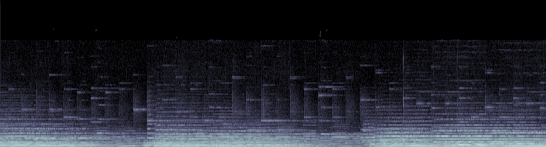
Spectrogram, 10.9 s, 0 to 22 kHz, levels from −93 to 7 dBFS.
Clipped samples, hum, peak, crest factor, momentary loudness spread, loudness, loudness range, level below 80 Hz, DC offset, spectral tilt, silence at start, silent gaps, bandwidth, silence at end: under 0.1%; none; -4 dBFS; 16 dB; 14 LU; -20 LUFS; 5 LU; -38 dBFS; under 0.1%; -8 dB/octave; 0 s; none; 9.4 kHz; 0 s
